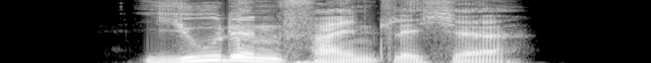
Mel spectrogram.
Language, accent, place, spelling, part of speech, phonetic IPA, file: German, Germany, Berlin, judenfeindliche, adjective, [ˈjuːdn̩ˌfaɪ̯ntlɪçə], De-judenfeindliche.ogg
- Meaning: inflection of judenfeindlich: 1. strong/mixed nominative/accusative feminine singular 2. strong nominative/accusative plural 3. weak nominative all-gender singular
